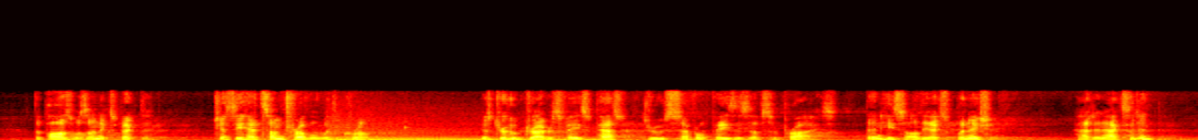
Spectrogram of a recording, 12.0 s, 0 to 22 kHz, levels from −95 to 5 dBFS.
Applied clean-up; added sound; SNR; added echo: none; Car; 6 dB; reverberation time 1.9 s.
